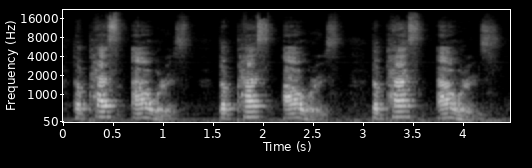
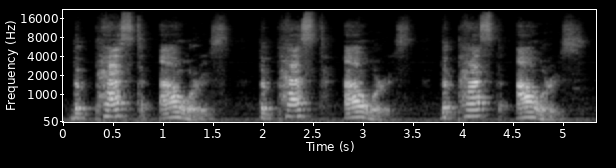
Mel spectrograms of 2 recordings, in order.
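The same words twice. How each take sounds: First: The T in past is dropped. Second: The T in past is pronounced and linked. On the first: The speaker calls it wrong. "죽은 경우는" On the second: The speaker calls it right. "이렇게 하면 살아난 경우고요"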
